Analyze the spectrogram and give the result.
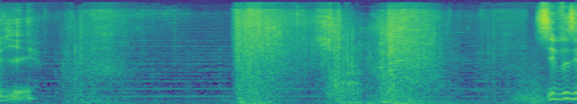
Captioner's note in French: bruits de combat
